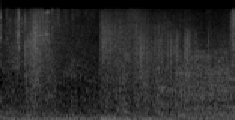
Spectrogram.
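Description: An explosion booms with a fiery roar.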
